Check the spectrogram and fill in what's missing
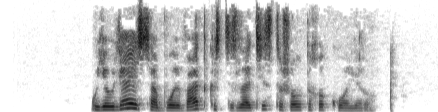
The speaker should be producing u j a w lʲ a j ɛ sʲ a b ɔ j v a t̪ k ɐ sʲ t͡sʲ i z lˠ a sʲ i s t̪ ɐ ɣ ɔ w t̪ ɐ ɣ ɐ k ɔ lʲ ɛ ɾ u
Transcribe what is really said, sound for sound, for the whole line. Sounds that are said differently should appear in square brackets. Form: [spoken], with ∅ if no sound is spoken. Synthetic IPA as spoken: u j a w lʲ a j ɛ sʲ a b ɔ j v a t̪ k ɐ sʲ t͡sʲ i z lˠ a [t͡sʲ] i s t̪ ɐ [ʐ] ɔ w t̪ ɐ ɣ ɐ k ɔ lʲ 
